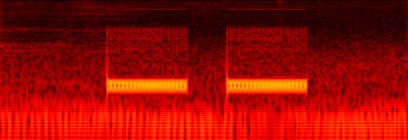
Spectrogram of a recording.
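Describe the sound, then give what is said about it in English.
A phone ringing tone as heard while calling: two steady, pitched buzzy tones, each under half a second, separated by a brief pause, clear over a low background hum. “I mean, it's a perkier ringtone for some reason.”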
